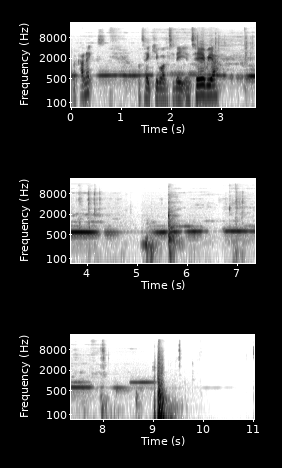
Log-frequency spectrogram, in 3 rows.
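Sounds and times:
short electronic tones: 0.0s - 9.1s
heavy car door thump: 9.0s - 9.4s.

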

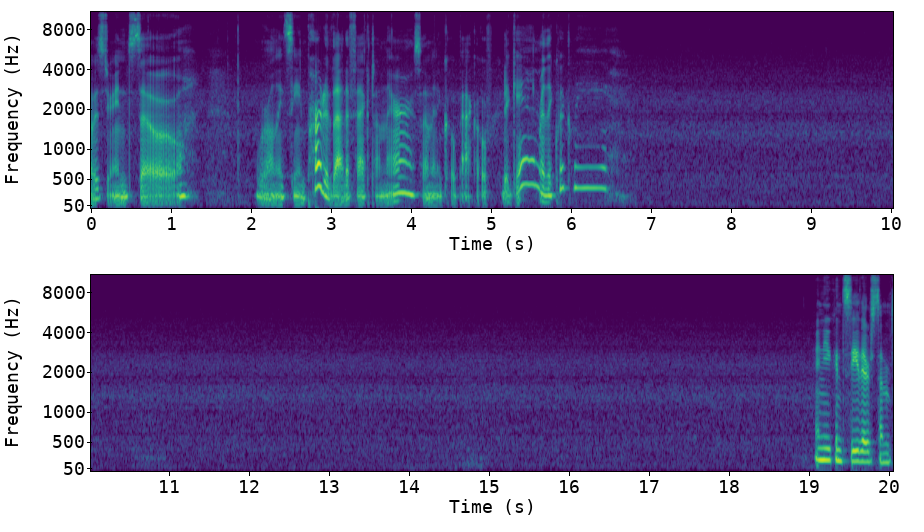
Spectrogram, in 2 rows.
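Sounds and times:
microphone hiss: 0.0s - 20.0s.

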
